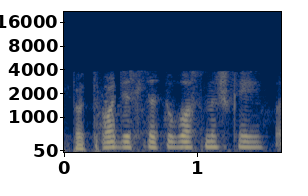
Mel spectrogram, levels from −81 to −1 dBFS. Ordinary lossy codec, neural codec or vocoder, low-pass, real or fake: AAC, 16 kbps; codec, 16 kHz in and 24 kHz out, 0.6 kbps, FocalCodec, streaming, 2048 codes; 7.2 kHz; fake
